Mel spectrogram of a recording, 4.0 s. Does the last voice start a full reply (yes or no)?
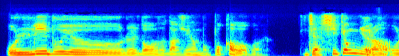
no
